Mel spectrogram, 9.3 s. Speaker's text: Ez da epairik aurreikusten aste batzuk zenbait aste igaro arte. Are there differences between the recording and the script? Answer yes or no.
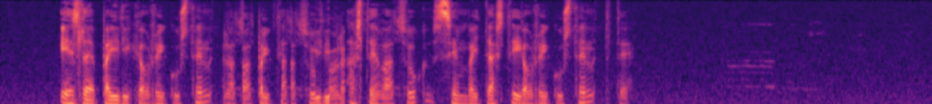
yes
